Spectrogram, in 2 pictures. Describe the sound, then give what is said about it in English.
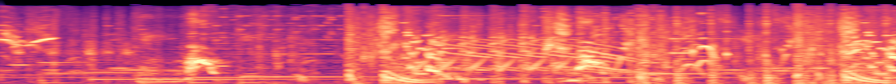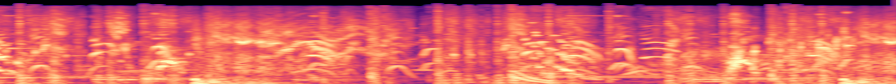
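A video game dog barks and yelps while attacking, its sounds tangled with busy electronic sound effects, crashes and music that run loud and continuous throughout. “Let's send the dog in.”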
